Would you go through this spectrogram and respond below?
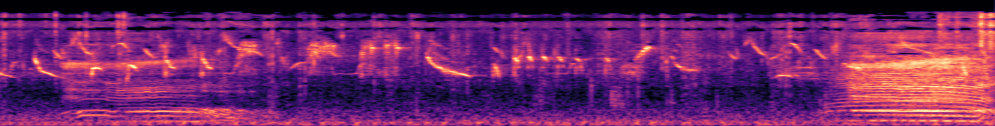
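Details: A herd of tame cows heading home along a rural road with the herder: a short low moo early, then a louder rising-falling moo at the end, with scattered bird chirps and road noise between.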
